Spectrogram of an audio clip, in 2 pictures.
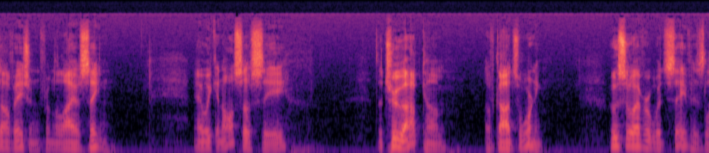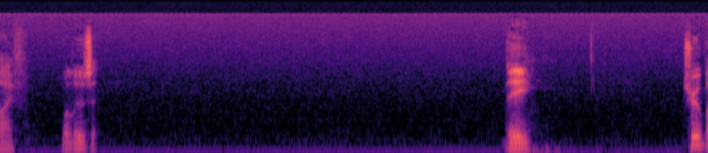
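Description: A man speaks through a microphone and loudspeakers in a hall, preaching with pauses.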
